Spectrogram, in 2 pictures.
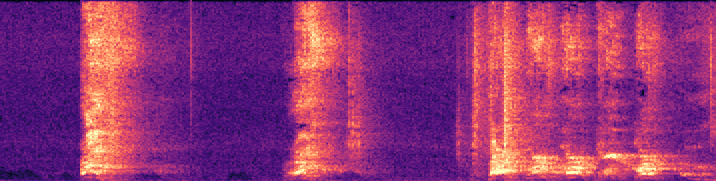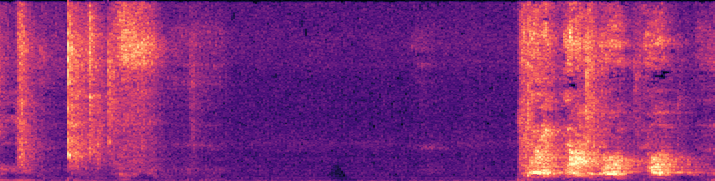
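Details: Watch dog barking: a handful of loud, harsh barks spaced irregularly, one run of several quick barks in the middle, then a final heavy bark after a short quiet gap.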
